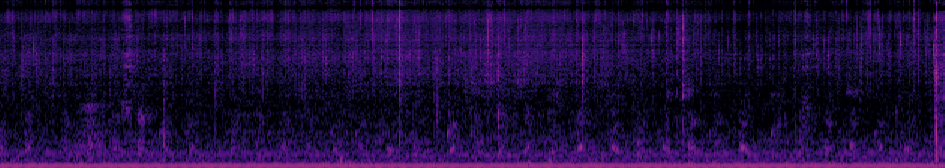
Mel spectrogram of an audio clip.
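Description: Breaded fish fillets frying in butter in a hot cast-iron skillet: a steady sizzle full of small crackles, with a couple of sharp ticks, one about five seconds in and one near the end.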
